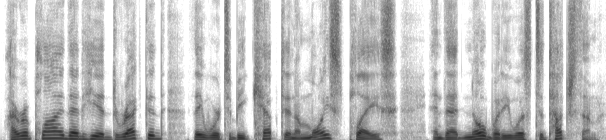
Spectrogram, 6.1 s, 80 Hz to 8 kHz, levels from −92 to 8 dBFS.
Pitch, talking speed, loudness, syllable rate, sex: 135 Hz, 215 wpm, -17 LUFS, 5.6 syllables/s, male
